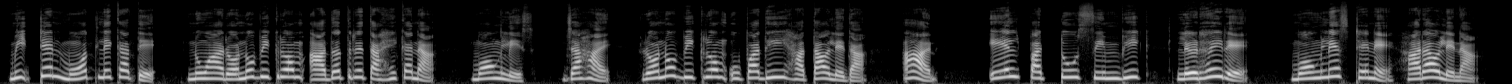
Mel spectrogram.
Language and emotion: Santali, neutral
